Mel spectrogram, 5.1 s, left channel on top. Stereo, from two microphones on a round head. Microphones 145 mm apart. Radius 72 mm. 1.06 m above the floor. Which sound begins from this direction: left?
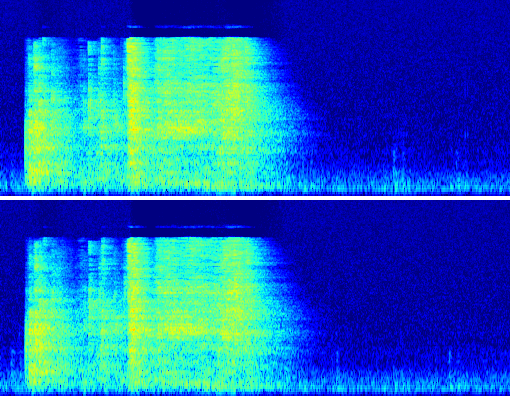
Tearing paper, at 0.2 s.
